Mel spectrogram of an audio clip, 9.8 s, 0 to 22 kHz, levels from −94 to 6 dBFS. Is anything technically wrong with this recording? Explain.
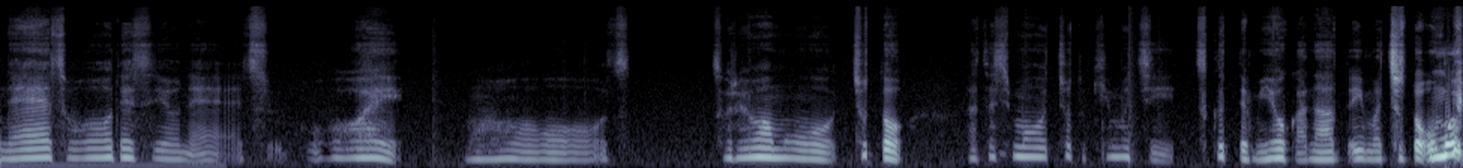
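Yes. Mains hum runs from 0.0 to 1.5 s at the start of this speech clip. A ground loop or a nearby transformer has let the 50 Hz power line leak into the signal path, adding electrical current that was never part of the acoustic sound. It is heard as a steady low drone with some low harmonics, sitting about 30 dB below the speech. It stops at 1.5 s.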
